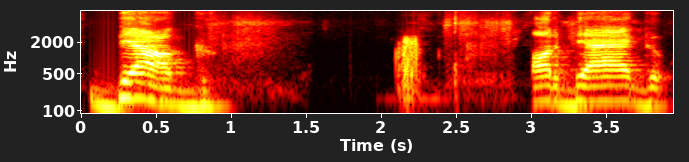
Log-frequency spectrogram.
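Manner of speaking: BAG said slowly as "byag"; local pronunciation of BAG. Shown as a demonstration. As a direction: slip a y-glide into BAG, "byag". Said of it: "we say bag".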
